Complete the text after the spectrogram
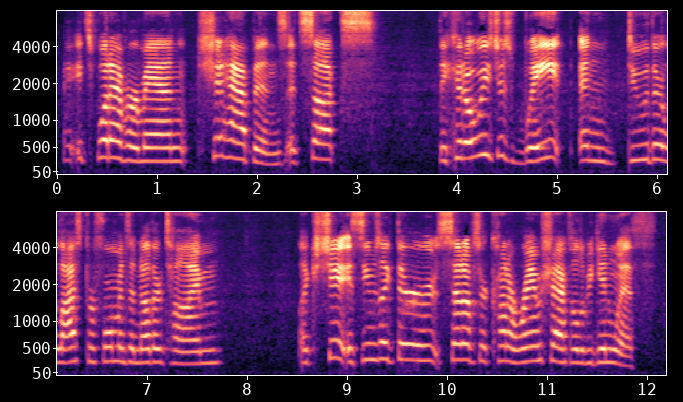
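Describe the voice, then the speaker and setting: A woman's voice: high-pitched, fairly even intonation, unhurried, fairly bright tone, no echo. A woman giving casual, sweary, blunt and joking live commentary as a game streamer.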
